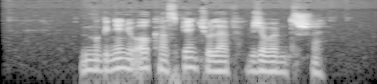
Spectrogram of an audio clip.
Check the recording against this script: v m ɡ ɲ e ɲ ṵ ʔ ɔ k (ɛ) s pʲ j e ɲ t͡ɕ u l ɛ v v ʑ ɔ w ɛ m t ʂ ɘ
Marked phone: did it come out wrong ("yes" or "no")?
yes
